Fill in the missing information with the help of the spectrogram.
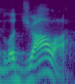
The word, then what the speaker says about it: La Jolla: Or my favorite gaffe was La Jolla. I tried to get a phone number in La Jolla, and the operator says, what city? I said, La Jolla.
